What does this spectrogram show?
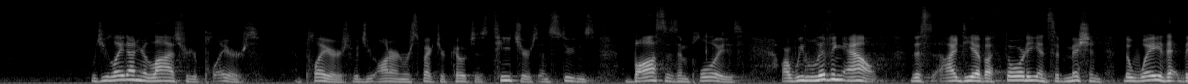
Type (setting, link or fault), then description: setting, large echoing room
